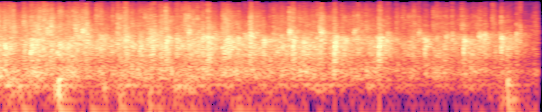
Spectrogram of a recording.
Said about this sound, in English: So it is my honor to submit to the City Council a naming of the basketball courts at Delaware Park, the Mayor Anthony M. Masiello basketball courts. And you can clap on that again.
